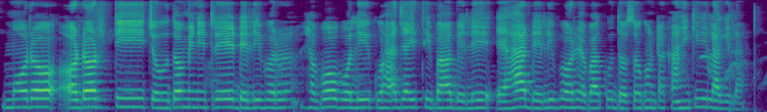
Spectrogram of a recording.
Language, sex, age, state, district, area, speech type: Odia, female, 30-45, Odisha, Bargarh, urban, read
